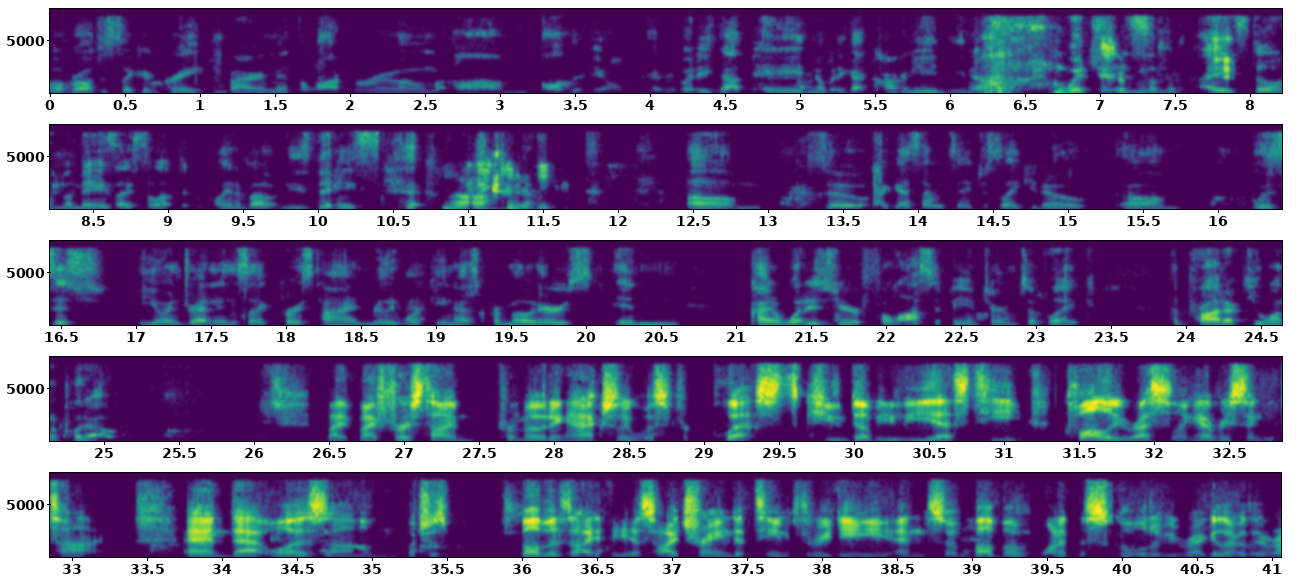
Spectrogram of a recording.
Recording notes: Skype it up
